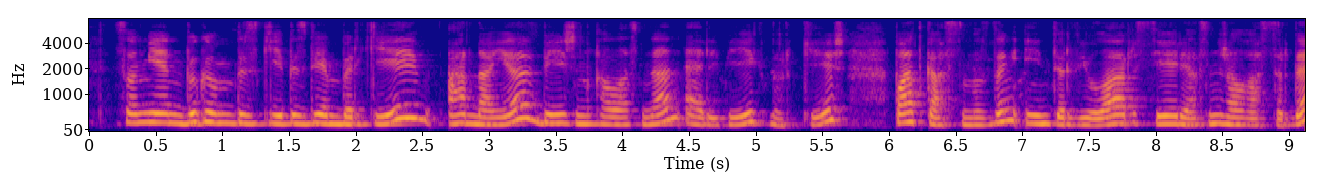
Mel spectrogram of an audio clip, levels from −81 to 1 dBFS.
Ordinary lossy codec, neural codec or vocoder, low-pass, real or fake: none; none; 7.2 kHz; real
